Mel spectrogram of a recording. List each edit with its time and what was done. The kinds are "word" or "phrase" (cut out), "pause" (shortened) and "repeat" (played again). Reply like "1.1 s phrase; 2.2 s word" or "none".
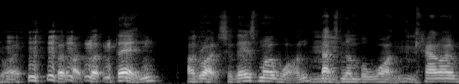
2.0 s word; 3.4 s word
